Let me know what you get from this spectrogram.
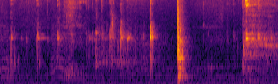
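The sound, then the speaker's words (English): Ice cubes clink against the side of a glass of water in several short, bright taps, with one louder knock near the middle, over faint murmuring. “Your water tastes weird. It's also ice cube.”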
